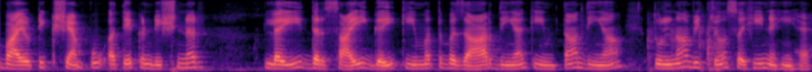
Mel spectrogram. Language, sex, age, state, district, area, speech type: Punjabi, female, 30-45, Punjab, Tarn Taran, urban, read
